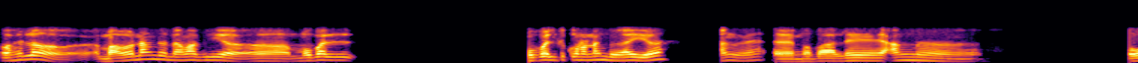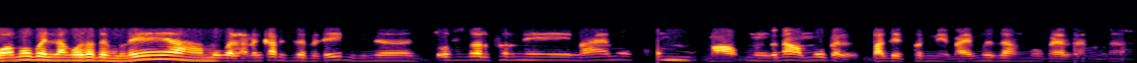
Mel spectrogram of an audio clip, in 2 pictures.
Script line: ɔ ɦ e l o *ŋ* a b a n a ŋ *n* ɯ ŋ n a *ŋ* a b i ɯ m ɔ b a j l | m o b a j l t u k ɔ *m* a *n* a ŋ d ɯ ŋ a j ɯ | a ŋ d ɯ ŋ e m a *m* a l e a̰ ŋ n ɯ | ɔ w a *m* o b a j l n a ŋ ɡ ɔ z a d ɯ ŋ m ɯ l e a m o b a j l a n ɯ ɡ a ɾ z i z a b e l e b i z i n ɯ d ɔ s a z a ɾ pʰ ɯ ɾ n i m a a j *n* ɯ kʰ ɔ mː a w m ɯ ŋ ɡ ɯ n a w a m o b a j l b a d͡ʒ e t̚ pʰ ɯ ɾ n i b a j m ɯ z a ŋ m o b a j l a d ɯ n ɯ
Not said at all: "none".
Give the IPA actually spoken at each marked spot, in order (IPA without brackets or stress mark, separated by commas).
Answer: m, d, m, n, n, b, m, m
